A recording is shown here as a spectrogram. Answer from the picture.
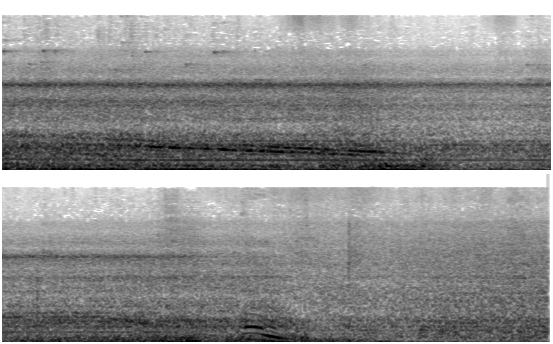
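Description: Dulles AeroTrain people-mover car (Mitsubishi Crystal Mover) slowing into a station: a low rumble under an electric drive whine that falls in pitch. A second, quicker falling whine comes about eight seconds in as the train nears a stop.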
